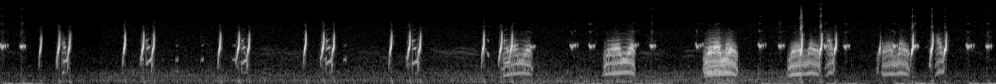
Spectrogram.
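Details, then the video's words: Quick paired high ticks and short chirps build up into a run of loud, harsh, buzzy nasal notes from a calling female quail, with chips continuing between them. "female bater sound"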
